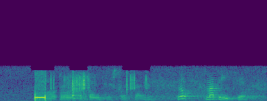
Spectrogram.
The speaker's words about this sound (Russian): Для самостоятельного соединения с сотрудником наберите внутренний номер в тональном режиме или оставайтесь на линии для автоматического соединения с секретарем.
